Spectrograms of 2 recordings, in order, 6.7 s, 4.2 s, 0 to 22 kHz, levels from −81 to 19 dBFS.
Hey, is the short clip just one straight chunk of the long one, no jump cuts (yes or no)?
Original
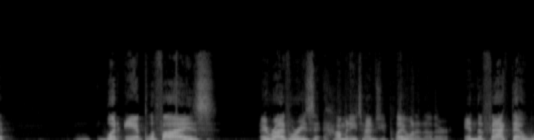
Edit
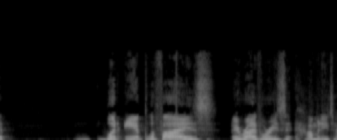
no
